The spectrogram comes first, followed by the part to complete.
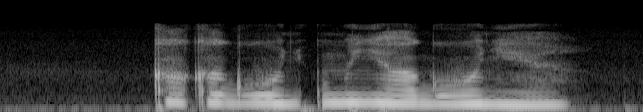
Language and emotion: Russian, sad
